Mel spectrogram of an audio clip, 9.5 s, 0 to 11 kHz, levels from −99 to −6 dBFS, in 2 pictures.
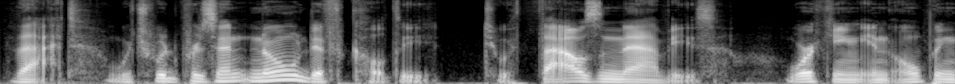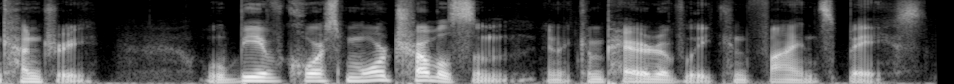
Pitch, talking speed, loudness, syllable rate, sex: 110 Hz, 155 wpm, -21 LUFS, 5.6 syllables/s, male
